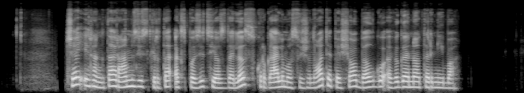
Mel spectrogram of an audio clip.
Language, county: Lithuanian, Klaipėda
